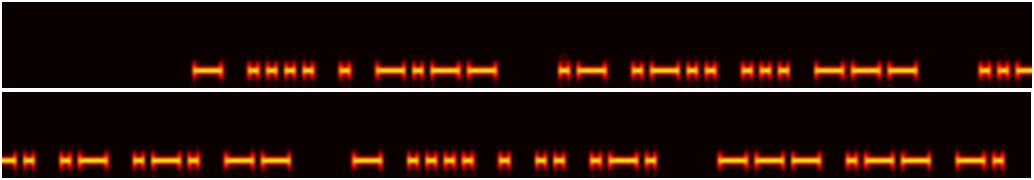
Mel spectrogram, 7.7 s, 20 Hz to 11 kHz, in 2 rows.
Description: Morse code, heard as a keyed tone, about 34 wpm, 700 Hz. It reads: THEY ALSO FARM THEIR OWN
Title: Sentences from Top 1000 Words - Review Part 2 - 35wpm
